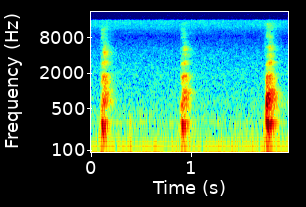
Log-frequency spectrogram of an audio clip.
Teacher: which is b, b, b, with a little puff of air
